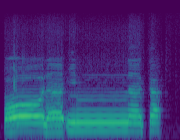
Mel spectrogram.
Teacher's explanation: nun sabdu di sini didengungkan 2 harakat wajibul gunnah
